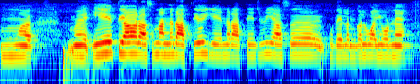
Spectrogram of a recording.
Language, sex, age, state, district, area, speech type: Dogri, female, 45-60, Jammu and Kashmir, Samba, rural, spontaneous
